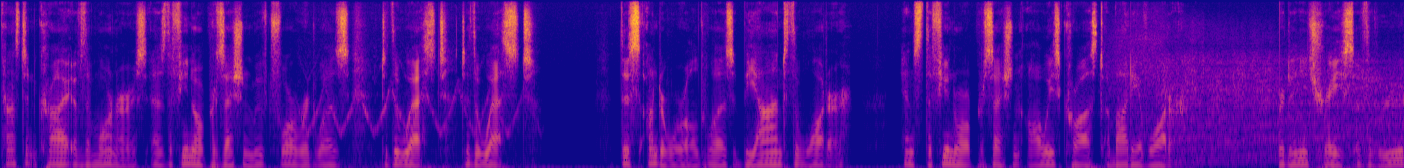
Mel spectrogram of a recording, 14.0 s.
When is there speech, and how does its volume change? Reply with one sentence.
You can hear the speech from 0.0 to 11.9 s, at a steady volume; and briefly from 12.8 to 14.0 s.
